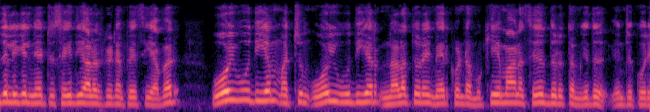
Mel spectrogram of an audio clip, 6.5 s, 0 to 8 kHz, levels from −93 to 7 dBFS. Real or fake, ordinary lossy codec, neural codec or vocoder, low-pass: real; Opus, 24 kbps; none; 7.2 kHz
